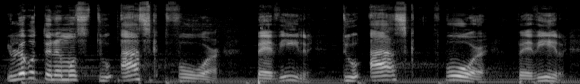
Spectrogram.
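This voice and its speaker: Guy teaching english vocab, goes real slow and repeats stuff, lively up and down voice, quiet music under it. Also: fairly high pitch. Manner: patient, repeats each word slowly and clearly. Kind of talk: slow, careful language lesson.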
